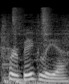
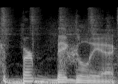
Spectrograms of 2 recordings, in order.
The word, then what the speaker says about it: Birbiglia: Mike Birbiglia. – Mike Birbiglia.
